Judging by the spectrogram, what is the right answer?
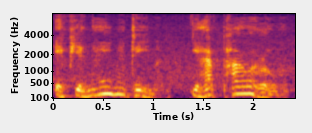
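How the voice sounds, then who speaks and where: Irish priest: avuncular, dry wit, unflappable game mentor, hugely varied intonation, clearly noisy backdrop. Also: male voice, a little high, big pitch swings, fast. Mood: wry relief. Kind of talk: video game character acting. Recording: noisy background under the voice.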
